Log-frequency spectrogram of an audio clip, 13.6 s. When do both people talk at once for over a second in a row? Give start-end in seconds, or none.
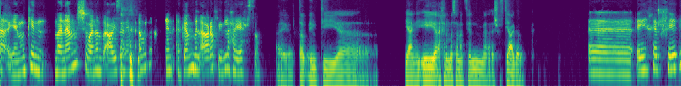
none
